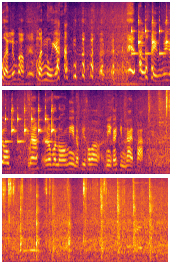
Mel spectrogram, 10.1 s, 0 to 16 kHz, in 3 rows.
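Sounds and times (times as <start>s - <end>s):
market crowd chatter: 4.0s - 10.0s
crunching and chewing: 6.5s - 8.9s.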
